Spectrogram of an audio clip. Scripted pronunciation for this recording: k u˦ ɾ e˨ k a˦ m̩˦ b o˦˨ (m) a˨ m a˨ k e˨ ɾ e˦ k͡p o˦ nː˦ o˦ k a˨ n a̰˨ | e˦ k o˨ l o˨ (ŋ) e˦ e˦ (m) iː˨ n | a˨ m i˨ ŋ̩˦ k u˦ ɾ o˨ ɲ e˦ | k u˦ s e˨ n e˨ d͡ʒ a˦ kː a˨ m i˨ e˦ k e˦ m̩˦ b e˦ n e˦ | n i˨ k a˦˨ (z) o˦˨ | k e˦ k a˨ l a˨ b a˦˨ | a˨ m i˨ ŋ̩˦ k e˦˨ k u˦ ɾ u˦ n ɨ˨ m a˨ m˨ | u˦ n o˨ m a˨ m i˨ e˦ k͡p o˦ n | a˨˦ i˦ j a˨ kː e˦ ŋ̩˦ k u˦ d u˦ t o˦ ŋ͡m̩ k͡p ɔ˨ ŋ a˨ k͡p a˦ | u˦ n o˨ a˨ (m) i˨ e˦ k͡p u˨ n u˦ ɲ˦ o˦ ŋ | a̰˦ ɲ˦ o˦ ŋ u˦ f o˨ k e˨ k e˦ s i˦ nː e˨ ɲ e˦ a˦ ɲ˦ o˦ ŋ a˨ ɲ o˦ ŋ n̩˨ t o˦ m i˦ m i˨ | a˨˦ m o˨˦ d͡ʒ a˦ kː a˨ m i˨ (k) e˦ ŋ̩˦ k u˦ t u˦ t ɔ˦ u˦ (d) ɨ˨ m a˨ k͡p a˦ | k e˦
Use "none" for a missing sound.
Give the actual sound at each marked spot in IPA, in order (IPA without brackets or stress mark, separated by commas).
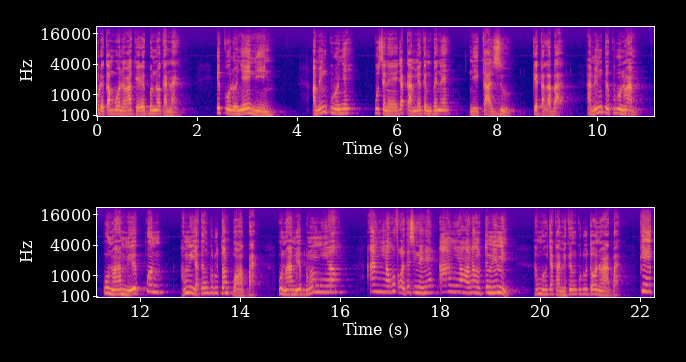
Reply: n, ɲ, n, z, m, k, n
